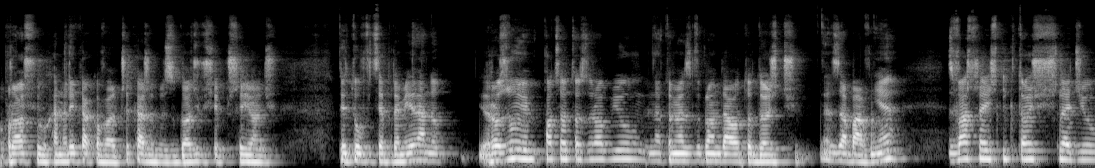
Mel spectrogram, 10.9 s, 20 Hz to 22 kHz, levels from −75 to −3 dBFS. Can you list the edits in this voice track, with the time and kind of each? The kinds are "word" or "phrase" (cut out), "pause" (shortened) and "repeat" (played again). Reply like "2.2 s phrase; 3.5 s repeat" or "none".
none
